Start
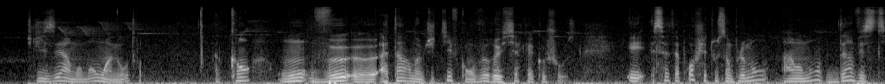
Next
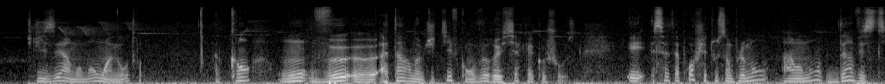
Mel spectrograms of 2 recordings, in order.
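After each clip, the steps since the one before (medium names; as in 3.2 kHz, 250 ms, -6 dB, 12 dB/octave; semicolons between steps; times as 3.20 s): no audible change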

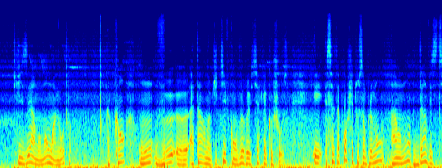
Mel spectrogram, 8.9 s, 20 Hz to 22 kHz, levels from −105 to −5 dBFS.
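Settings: Savitzky-Golay filter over 65 samples; compression 10:1, threshold -27 dBFS, peak gain reduction 20.5 dB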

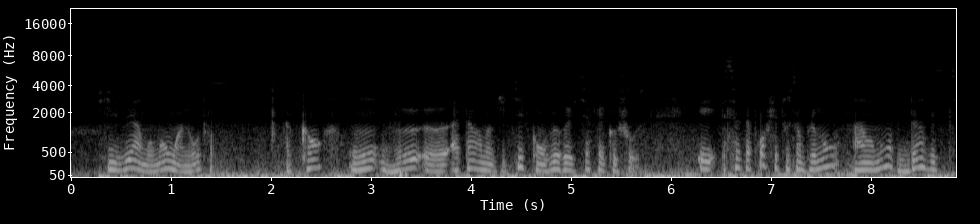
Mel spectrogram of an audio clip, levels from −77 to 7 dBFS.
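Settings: distance through air 78 m; doubling 21 ms -12.5 dB; trim +2.5 dB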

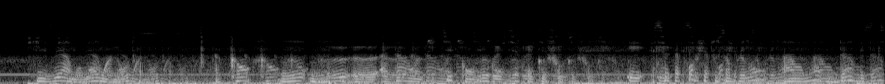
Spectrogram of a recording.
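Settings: whistle 460 Hz -40 dBFS; feedback delay 297 ms, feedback 44%, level -6 dB; trim +4.5 dB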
